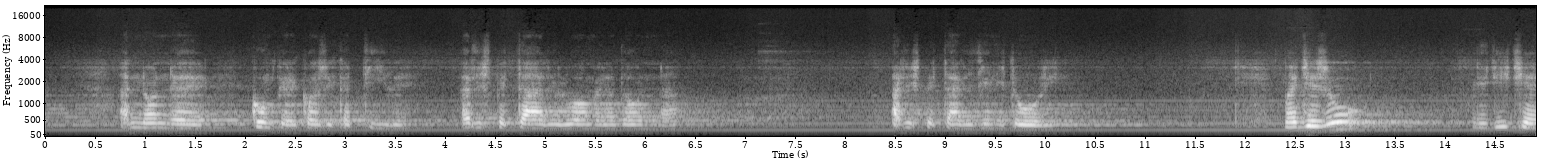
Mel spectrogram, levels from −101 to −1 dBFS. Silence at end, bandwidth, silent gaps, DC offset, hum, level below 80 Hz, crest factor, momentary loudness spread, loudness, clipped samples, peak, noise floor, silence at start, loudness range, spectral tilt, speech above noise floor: 0 s; 9 kHz; none; under 0.1%; 50 Hz at -55 dBFS; -86 dBFS; 20 dB; 25 LU; -19 LUFS; under 0.1%; 0 dBFS; -44 dBFS; 0 s; 7 LU; -5 dB/octave; 27 dB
